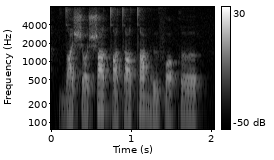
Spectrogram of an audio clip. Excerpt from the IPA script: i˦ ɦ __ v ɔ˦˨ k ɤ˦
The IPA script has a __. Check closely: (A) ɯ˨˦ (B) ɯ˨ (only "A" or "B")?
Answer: A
